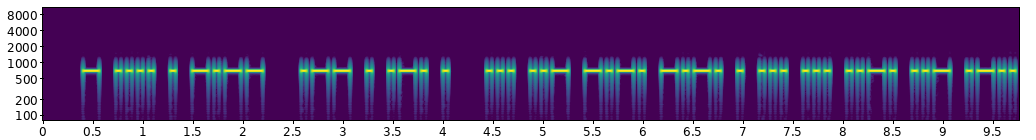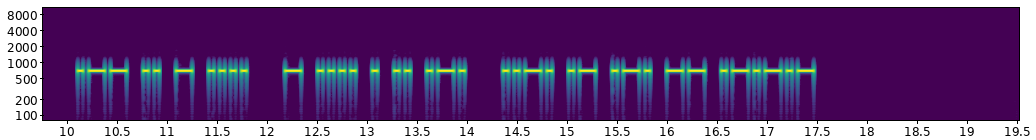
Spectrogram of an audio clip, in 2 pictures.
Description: Morse code, heard as a keyed tone, about 22 wpm, 700 Hz. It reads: THEY WERE SUCCESSFUL WITH THEIR FARM.
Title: Sentences from Top 1000 Words - Review Part 6 - 22wpm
